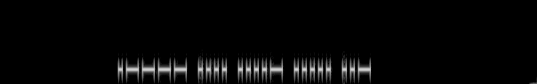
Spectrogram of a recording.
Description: Morse code, heard as a keyed tone, about 30 wpm, 700 Hz. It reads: 1H45U
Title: Five Challenging Letter-Number Combinations 30wpm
